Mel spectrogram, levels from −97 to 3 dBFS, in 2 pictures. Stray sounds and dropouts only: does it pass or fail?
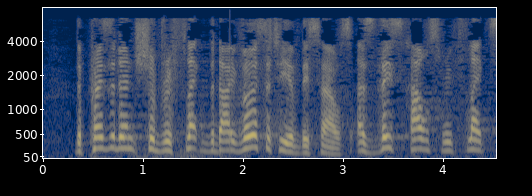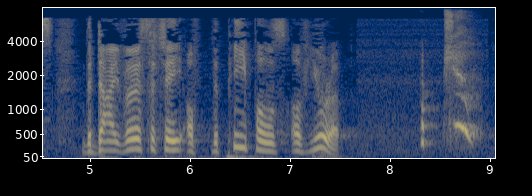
fail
